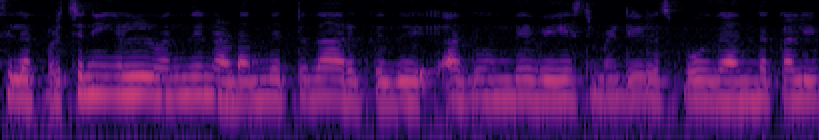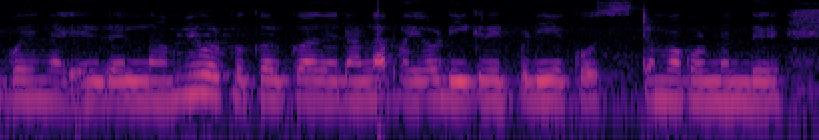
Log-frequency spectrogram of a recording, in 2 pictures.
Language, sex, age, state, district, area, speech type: Tamil, female, 18-30, Tamil Nadu, Kanchipuram, urban, spontaneous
